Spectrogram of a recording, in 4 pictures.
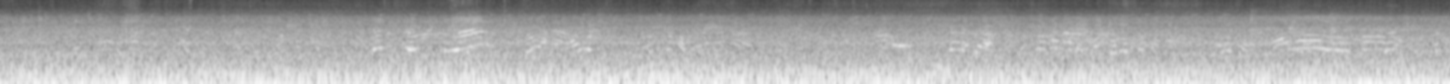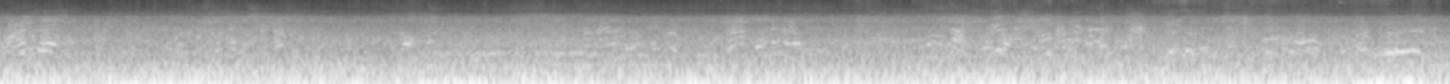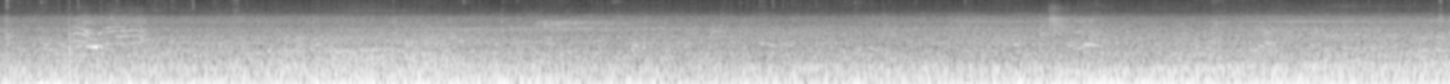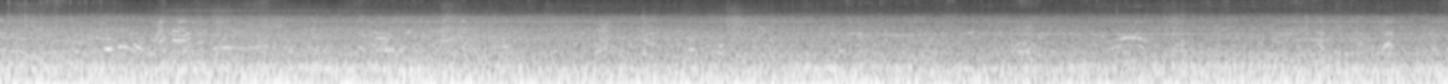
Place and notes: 桃園藝文廣場, Taoyuan Dist., Taoyuan City - In the square
Traffic sound, In the square, Construction sound
Taoyuan City, Taiwan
